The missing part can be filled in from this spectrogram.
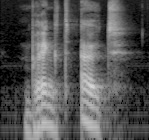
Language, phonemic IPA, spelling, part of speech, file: Dutch, /ˈbrɛŋt ˈœyt/, brengt uit, verb, Nl-brengt uit.ogg
- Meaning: inflection of uitbrengen: 1. second/third-person singular present indicative 2. plural imperative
